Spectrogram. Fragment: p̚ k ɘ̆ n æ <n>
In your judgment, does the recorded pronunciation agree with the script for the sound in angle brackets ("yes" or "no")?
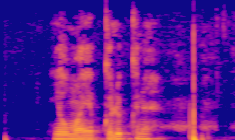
no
